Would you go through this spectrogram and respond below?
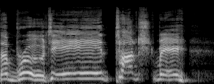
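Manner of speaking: piercing, high, drawn-out scream. A man leaps onto the grand piano after a purring animal rubs his face: screaming. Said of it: "he screamed".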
